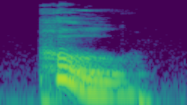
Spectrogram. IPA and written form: pʊl (pull)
